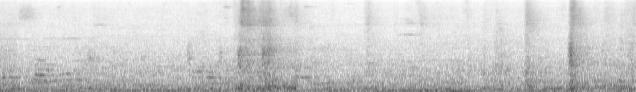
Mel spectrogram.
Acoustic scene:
subway station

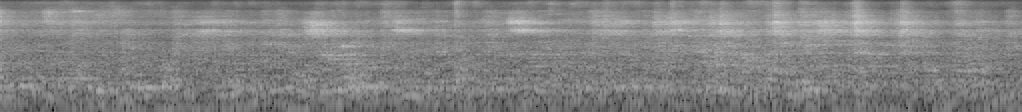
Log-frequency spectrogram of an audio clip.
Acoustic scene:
restaurant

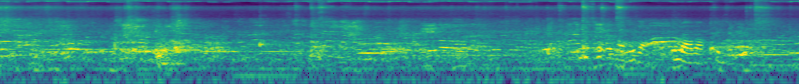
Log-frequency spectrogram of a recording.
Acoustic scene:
cafe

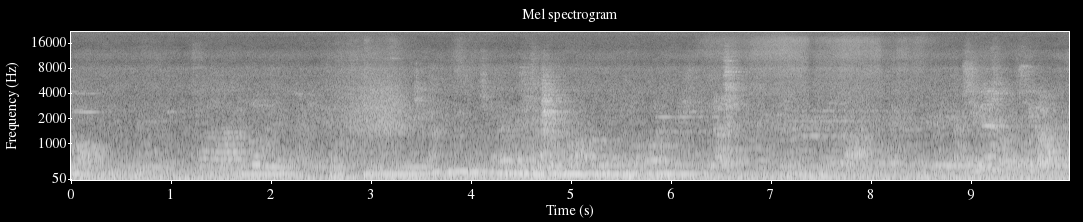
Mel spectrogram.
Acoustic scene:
restaurant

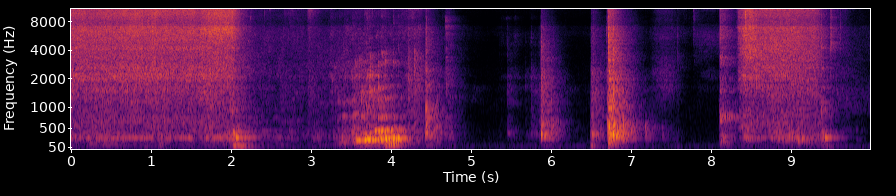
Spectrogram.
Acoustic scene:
restroom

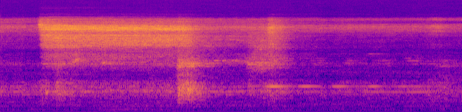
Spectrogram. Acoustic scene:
subway train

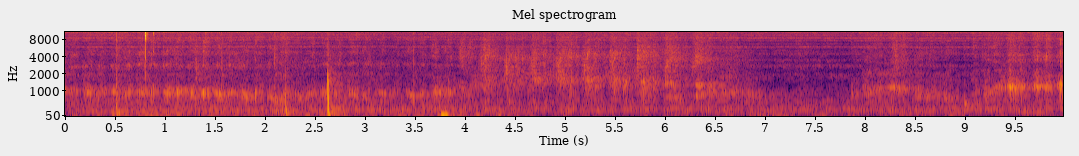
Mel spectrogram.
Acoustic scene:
restroom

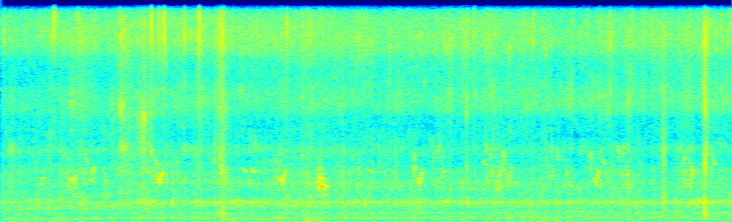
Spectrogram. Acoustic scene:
park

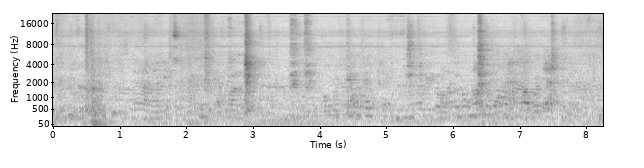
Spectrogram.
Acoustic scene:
cafe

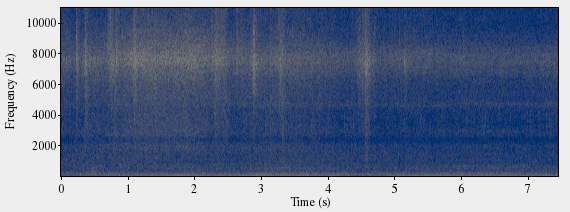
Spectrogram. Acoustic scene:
bus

